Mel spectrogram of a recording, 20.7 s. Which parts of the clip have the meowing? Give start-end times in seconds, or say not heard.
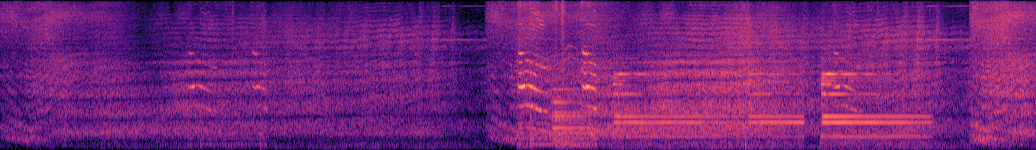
3.8-5.3, 10.3-11.9, 16.6-17.7.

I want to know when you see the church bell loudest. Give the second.
17 s.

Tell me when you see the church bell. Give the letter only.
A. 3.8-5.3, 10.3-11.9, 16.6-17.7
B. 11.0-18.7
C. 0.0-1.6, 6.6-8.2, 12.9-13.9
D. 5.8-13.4
B.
